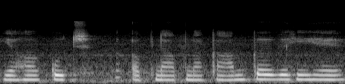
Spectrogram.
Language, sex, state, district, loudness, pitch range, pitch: Hindi, female, Maharashtra, Gondia, -16 LUFS, 205-220 Hz, 215 Hz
